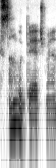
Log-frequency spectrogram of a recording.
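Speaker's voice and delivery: normal talking voice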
